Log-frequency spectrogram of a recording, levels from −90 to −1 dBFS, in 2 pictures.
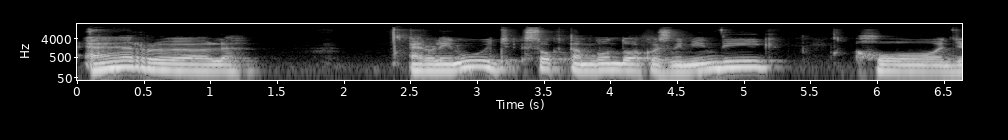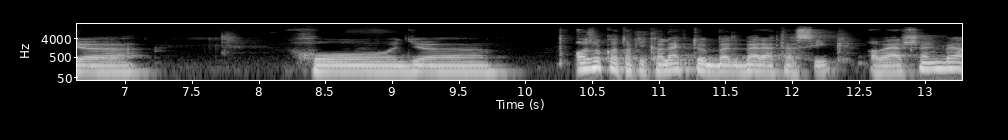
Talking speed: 70 wpm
